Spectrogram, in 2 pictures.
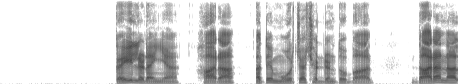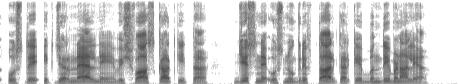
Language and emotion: Punjabi, neutral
